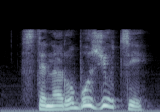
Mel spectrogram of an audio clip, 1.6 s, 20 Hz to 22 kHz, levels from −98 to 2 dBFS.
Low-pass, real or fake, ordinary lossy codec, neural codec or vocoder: 7.2 kHz; real; MP3, 48 kbps; none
